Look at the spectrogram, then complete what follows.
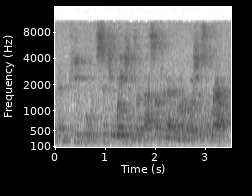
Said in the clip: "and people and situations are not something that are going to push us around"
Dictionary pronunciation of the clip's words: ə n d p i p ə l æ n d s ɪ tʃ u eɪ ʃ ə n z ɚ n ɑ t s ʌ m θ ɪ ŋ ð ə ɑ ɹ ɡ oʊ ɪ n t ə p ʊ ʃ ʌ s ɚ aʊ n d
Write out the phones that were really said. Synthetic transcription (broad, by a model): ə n p i p l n s ɪ tʃ u eɪ ʃ ə n z ɚ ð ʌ t s ʌ m θ ɪ ŋ ð ə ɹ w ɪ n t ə p ʊ ʃ ʌ s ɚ aʊ n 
